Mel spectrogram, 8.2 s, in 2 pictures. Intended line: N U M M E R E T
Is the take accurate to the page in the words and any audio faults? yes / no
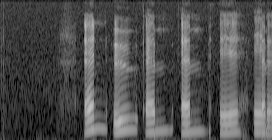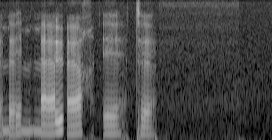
no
